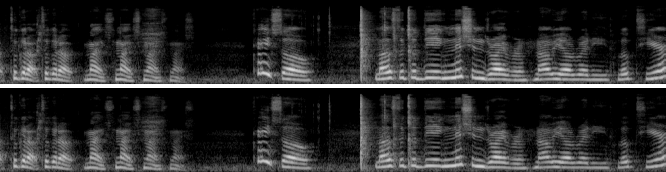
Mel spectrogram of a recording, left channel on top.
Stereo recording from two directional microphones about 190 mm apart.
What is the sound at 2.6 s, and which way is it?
A woman's voice, 5° left (ahead or behind).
